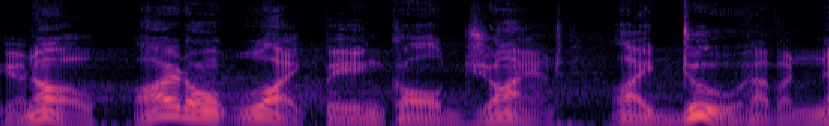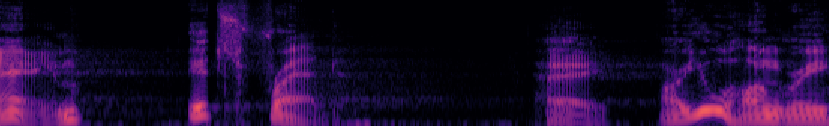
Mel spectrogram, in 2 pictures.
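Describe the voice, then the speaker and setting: This man's booming, very deep, low voice is a put-on character voice, delivered at a fairly slow pace. Long, frequent pauses break it up against a quiet background. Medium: read story.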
